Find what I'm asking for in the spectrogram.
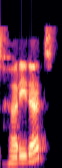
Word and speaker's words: Haridat: So, and he said, my name is Haridat, and in the Hindi way pronounced as Haridat, and Haridat means given by Hari, and which is Lord Vishnu.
